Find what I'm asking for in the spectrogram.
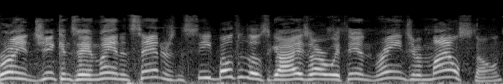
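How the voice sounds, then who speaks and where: Over noticeable background noise, a man with an extremely high pitch talks at a moderate pace with lively intonation and hardly any pauses. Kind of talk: sports commentary, analysis between plays. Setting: courtside in a high school gym. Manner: conversational, measured, stat-filled.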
